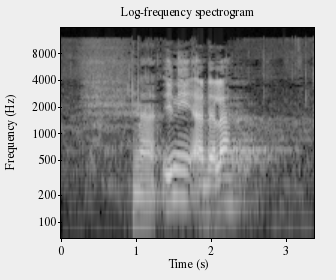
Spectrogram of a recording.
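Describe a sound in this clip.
A middle-aged man chants in a drawn-out voice into a microphone, with a slight echo.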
